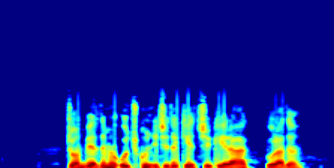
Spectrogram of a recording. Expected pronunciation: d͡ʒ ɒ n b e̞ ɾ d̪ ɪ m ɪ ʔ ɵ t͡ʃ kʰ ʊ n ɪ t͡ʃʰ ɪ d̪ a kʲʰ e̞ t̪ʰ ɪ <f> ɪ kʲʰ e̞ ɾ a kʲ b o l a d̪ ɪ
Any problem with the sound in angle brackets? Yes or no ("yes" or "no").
yes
